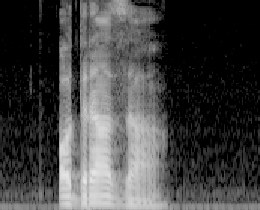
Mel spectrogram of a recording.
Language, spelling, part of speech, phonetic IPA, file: Polish, odraza, noun, [ɔdˈraza], Pl-odraza.ogg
